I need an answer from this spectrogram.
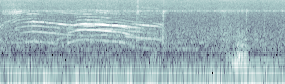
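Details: One of two kittens competing to drink milk at night gives a long wavering high meow that fades out, followed by a soft low thump over a faint constant hum.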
